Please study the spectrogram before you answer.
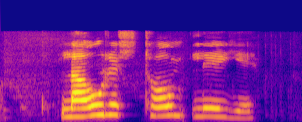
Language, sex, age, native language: Icelandic, male, 6, Icelandic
